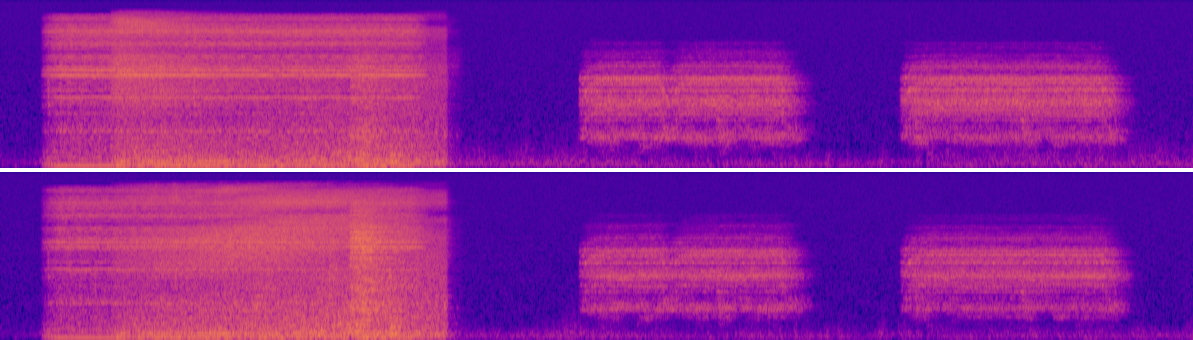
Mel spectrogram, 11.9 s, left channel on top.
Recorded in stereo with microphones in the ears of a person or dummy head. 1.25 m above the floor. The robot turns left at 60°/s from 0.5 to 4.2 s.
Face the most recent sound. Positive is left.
turn(degrees=20)  # may be behind; listen again after turning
